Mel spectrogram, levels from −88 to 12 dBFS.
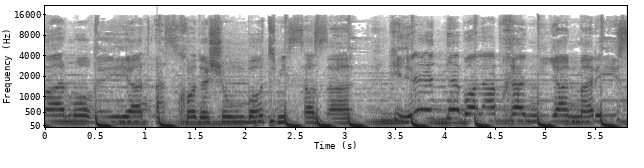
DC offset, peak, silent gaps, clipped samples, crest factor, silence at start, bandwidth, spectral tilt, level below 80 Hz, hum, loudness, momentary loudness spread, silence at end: under 0.1%; 0 dBFS; none; under 0.1%; 8 dB; 0 s; 16.5 kHz; -5.5 dB/octave; -14 dBFS; none; -10 LUFS; 2 LU; 0 s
